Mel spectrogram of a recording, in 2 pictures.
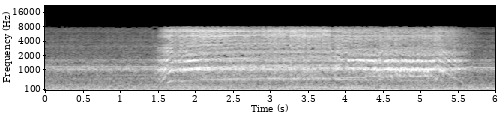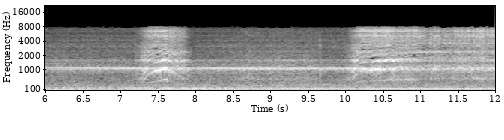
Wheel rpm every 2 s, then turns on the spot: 10, 140, 130, 10, 20, 110.
8-10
